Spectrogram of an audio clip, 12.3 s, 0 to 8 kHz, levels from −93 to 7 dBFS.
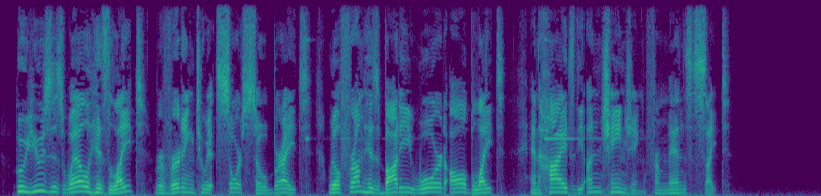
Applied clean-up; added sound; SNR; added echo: neural mask model DeepFilterNet 3.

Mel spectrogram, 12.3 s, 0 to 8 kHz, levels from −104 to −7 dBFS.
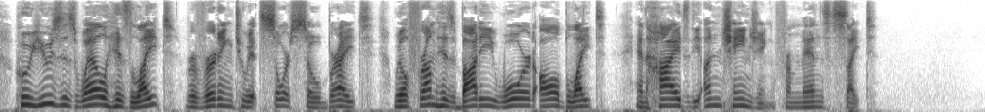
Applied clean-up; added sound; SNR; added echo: neural mask model Resemble Enhance denoiser.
